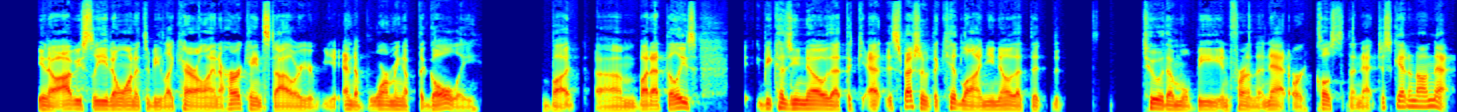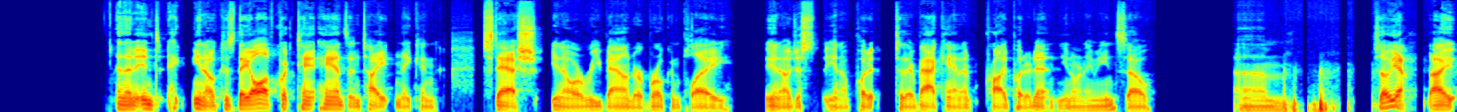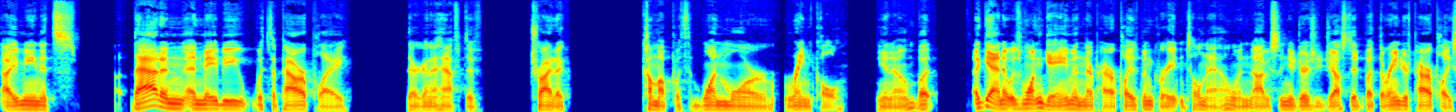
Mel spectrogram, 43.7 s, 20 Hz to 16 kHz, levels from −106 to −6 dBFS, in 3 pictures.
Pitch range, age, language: 80-95 Hz, 30-49, English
